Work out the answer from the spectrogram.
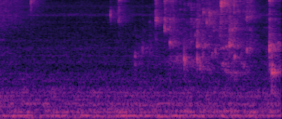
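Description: Running water washes urine away in a bathroom, a faint, steady hiss of flowing liquid with soft splashes throughout.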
